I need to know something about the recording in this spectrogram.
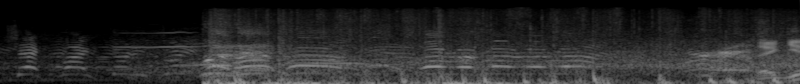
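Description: Football players collide with heavy thuds.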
